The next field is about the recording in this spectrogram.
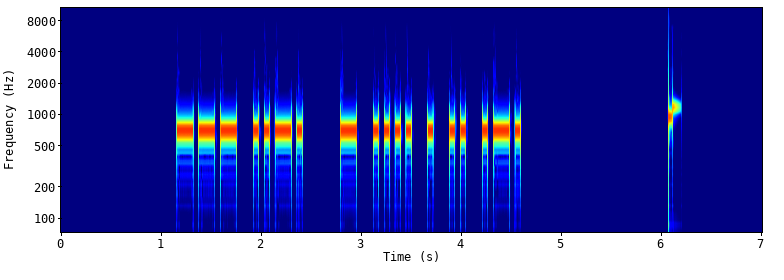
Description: Morse code, heard as a keyed tone, about 22 wpm, 700 Hz. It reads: OF THEIR
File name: Build A Phrase - 2-Word Phrases - 22wpm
